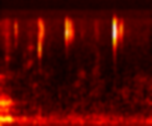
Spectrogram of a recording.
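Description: Near silence with a few faint, sharp clicks, the loudest about one and a half seconds in, from a handheld eraser being wiped across a whiteboard.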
